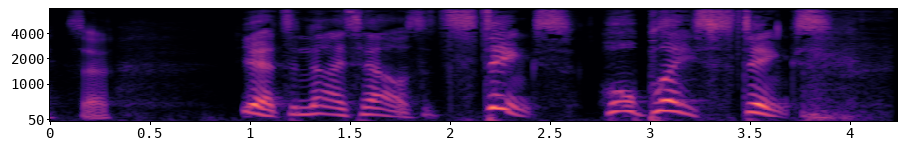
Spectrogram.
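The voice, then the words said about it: Slow, deep tough-guy movie voice. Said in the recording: “the way to get Lou's voice is to do a bad Sylvester Stallone impression... you got to think slow. You got to slow it down a little... Get deeper... a little bit deeper... I'm gonna start with Stallone in Rocky.”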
